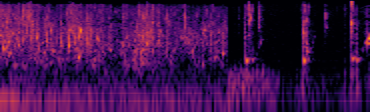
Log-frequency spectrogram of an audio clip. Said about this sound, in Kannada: ನಲ್ಲಿಯಲ್ಲಿ ನೀರು ಸೋರುವುದು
